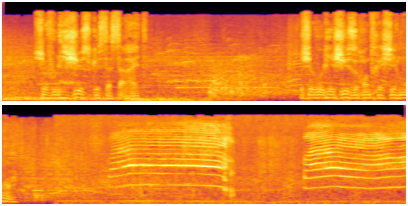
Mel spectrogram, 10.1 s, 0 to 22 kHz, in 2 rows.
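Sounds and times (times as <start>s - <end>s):
speech: 0.4s - 3.1s, 3.7s - 5.9s
cats meowing in cages at an animal shelter: 6.4s - 8.0s, 8.8s - 10.0s.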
